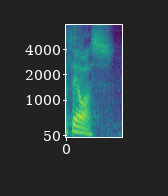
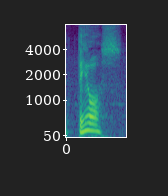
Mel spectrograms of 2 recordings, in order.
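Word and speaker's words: θεός: Theos está aqui, é pronunciado teos mesmo.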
